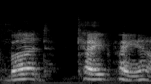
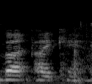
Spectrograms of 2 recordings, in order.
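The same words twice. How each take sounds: First: "bundt cake pan" said slowly and carefully, fixing "pan"; "bundt cake pan", corrected, "pan" stressed; careful correction. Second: "bundt cake can" said by mistake, with "can" for "pan"; "bundt cake can", the wrong word "can"; slip of the tongue. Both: Real, not acted. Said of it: "I'll get it right in a minute".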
